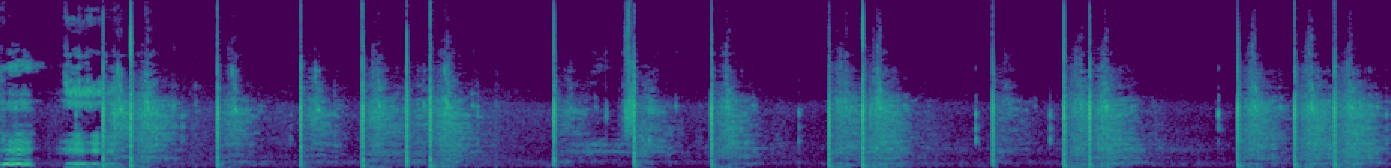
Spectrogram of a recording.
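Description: Fireworks display going off: a rapid, irregular series of sharp bangs, about two a second, each with a short echoing tail, the loudest right at the start.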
